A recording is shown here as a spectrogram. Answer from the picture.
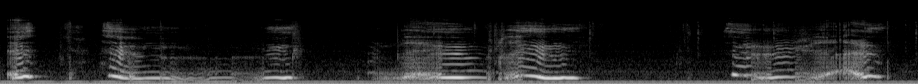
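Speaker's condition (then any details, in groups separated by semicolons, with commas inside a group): Cerebral palsy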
